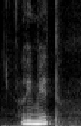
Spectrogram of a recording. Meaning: limit
- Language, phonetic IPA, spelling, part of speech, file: Czech, [ˈlɪmɪt], limit, noun, Cs-limit.ogg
